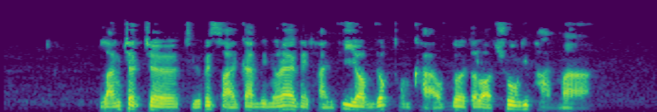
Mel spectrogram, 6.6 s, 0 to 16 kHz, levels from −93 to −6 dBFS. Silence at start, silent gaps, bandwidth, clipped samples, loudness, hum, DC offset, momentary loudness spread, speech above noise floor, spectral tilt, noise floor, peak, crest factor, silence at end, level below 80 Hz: 1 s; none; 7.8 kHz; under 0.1%; -19 LUFS; none; under 0.1%; 7 LU; 53 dB; -5.5 dB/octave; -72 dBFS; -2 dBFS; 18 dB; 0.7 s; -58 dBFS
